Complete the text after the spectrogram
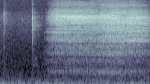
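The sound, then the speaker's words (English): A deep breath drawn to stall for time. A couple of short sniffs come first, then a long, airy, sustained rush of breath fills the rest. “I was just taking a deep breath because I was trying to stall some time”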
